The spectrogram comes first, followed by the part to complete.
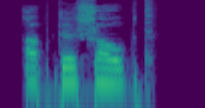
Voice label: "abgeschraubt", German; adjectives

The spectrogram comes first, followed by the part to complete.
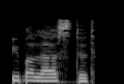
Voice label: "überlastet", German; adjectives

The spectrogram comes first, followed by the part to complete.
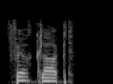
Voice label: "verklagt", German; adjectives

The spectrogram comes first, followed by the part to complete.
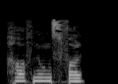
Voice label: "hoffnungsvoll", German; adjectives

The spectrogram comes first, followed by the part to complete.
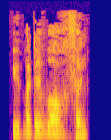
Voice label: "übergeworfen", German; adjectives

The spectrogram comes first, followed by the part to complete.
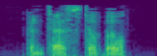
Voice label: "contestable", English; adjectives

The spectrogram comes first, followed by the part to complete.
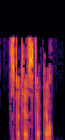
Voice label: "statistical", English; adjectives

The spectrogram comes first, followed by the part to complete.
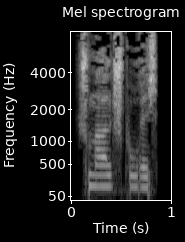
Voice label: "schmalspurig", German; adjectives

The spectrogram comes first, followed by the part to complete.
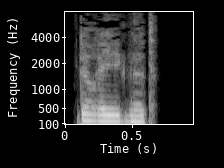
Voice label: "geregnet", German; adjectives

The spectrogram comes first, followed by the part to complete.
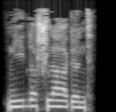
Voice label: "niederschlagend", German; adjectives

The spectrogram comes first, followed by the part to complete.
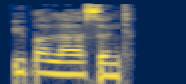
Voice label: "überlassend", German; adjectives

